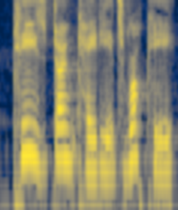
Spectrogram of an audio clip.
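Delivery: ordinary delivery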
